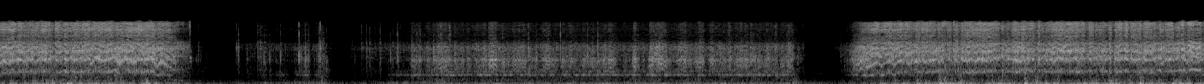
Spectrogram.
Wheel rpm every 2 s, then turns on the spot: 130, 10, 20, 30, 100, 160.
2-8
